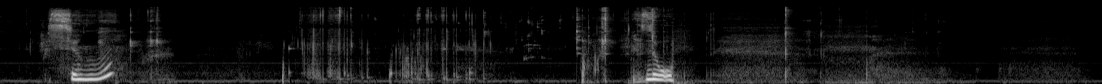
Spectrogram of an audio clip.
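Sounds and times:
speech: 0:00.5 - 0:01.3, 0:06.4 - 0:06.9
liquid slurps of someone sipping a drink: 0:02.8 - 0:06.2.

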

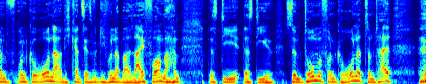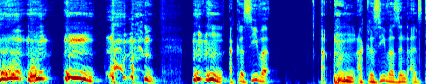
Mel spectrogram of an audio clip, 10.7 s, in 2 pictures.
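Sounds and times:
speech: 0:00.0 - 0:10.6
person clearing throat in harsh coughing bursts: 0:05.3 - 0:08.2, 0:09.3 - 0:09.8.

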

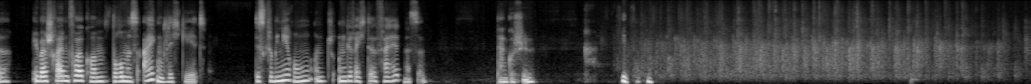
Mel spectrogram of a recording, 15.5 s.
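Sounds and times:
speech: 0:00.0 - 0:03.2, 0:03.8 - 0:06.5, 0:07.5 - 0:08.1, 0:08.8 - 0:10.0
audience applause in a room: 0:09.4 - 0:15.4.

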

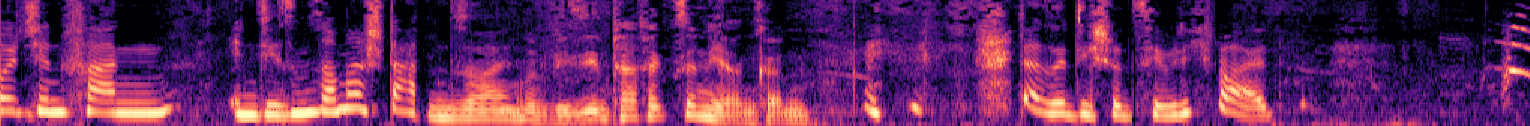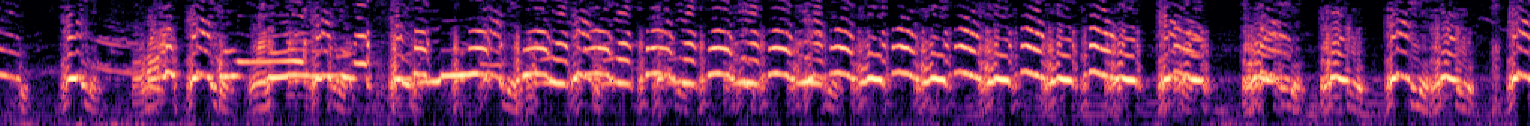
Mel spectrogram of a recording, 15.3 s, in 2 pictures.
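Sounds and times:
speech: 0:00.0 - 0:04.5, 0:05.2 - 0:06.6
seagulls calling: 0:06.4 - 0:15.2.

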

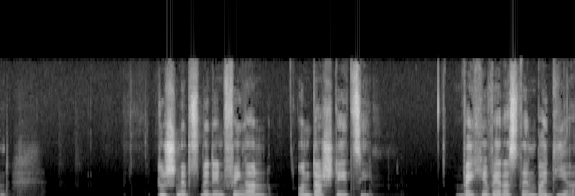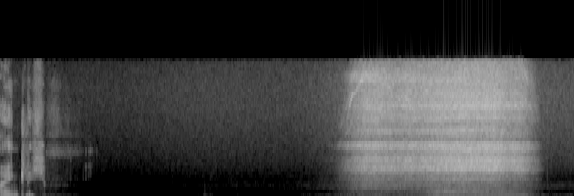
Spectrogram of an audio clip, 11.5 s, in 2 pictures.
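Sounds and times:
heavy breathing in and out: 0:00.1 - 0:00.5, 0:09.1 - 0:11.2
speech: 0:01.6 - 0:03.8, 0:04.6 - 0:06.4.

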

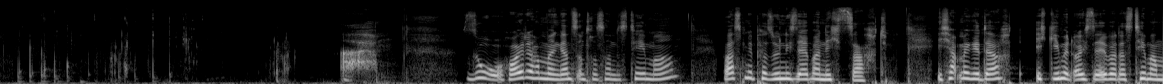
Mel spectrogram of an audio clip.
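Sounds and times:
person drinking a sip of water: 0:00.0 - 0:04.2
speech: 0:04.7 - 0:11.6.

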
